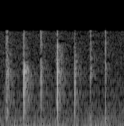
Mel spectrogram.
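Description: A quick, even run of about eight sharp hand strikes, about three and a half a second, like rapid claps or snaps, in place of words.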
